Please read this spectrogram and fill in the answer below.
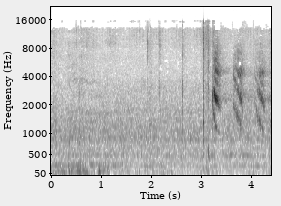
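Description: Australian magpie swooping a cyclist: wind rumble on the microphone, then about three seconds in a sharp knock, which the rider takes for the magpie hitting his helmet, followed at once by a rapid run of harsh falling calls, about four a second.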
